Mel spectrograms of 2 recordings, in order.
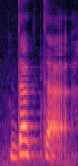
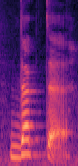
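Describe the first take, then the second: No difference in how they are said.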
